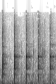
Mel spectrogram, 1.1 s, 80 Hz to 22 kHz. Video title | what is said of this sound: The Frank Skinner Show 30/01/2016 Play Centre | I'm gonna bang on it for you here. It's metal.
